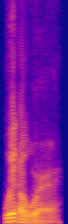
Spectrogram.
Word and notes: widower: American English

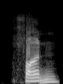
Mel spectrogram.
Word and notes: föhn: American English

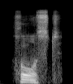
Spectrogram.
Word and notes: horst: British English

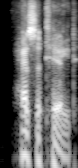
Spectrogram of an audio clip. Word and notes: hesitate: American English

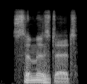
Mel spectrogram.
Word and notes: samizdat: British English

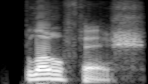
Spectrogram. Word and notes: blowfish: American English

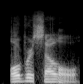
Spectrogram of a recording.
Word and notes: oversoul: American English

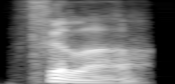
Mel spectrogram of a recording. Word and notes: filler: British English

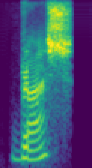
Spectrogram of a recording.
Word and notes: brush: Indian

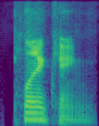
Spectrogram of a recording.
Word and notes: planking: American English

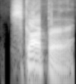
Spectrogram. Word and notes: scarper: American English

